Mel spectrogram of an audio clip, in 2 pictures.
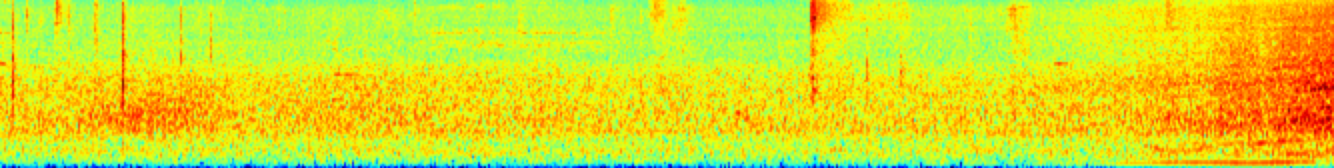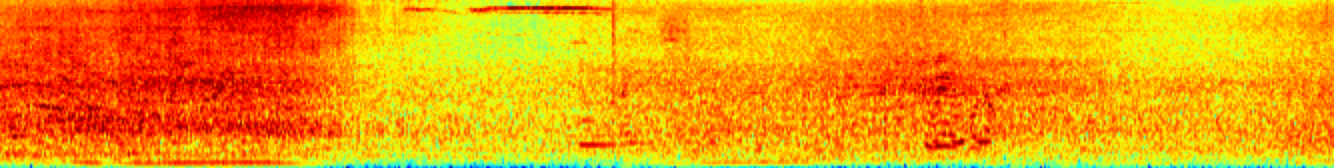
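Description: Mercedes-Benz Citaro city bus pulling away and driving past. It grows louder to a peak about halfway through, where its low engine note is loudest and shifts in pitch, then fades as it drives off. Bus-station background noise and voices are heard throughout.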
